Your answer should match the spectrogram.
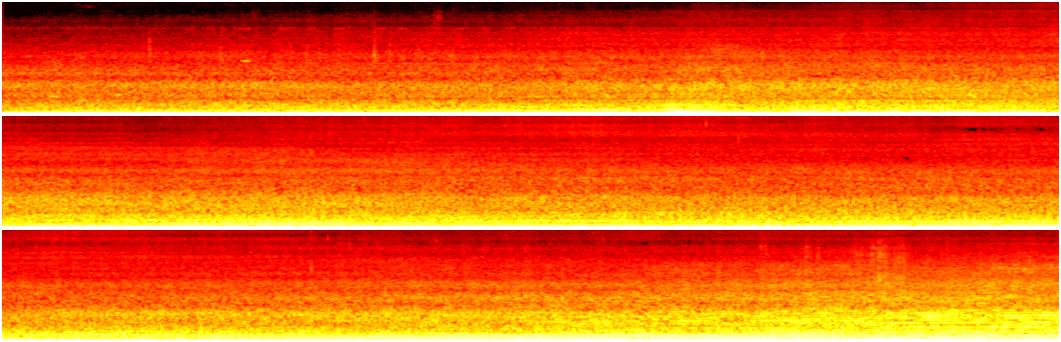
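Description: Floatplane's propeller engine on the water, a low rumble that grows steadily louder, its pitched drone coming through clearly over the last few seconds as it powers up. A brief thump about seven seconds in.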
